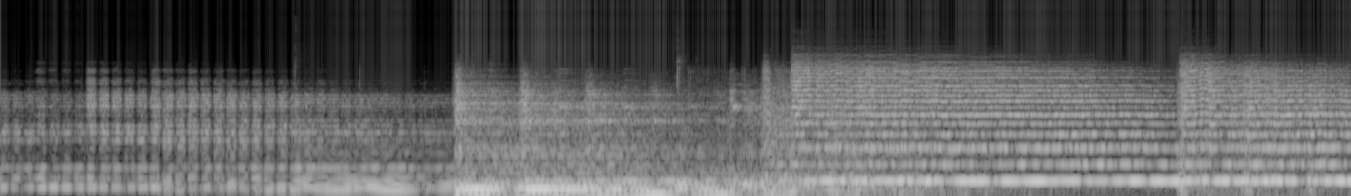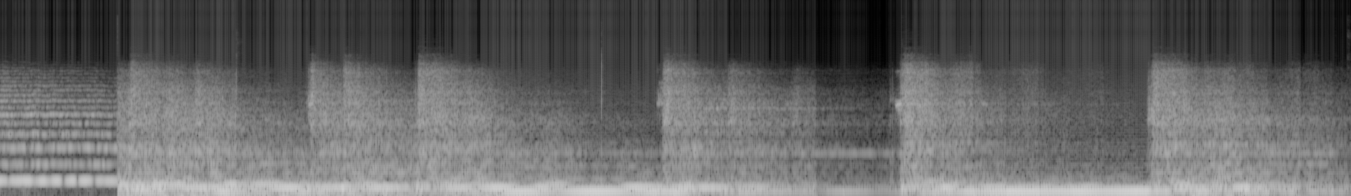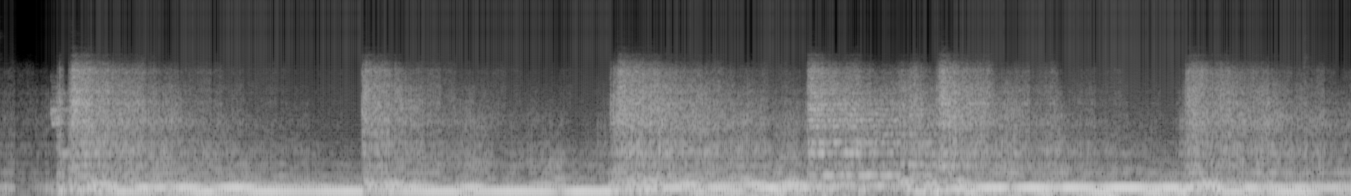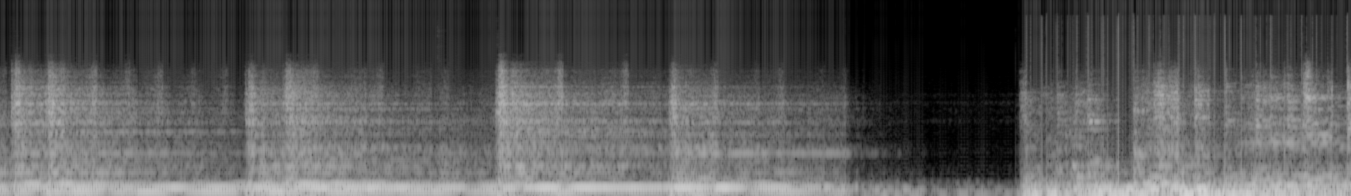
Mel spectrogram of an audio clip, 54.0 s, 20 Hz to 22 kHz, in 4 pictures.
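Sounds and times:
distorted electric guitar chords: 0.0s - 54.0s.

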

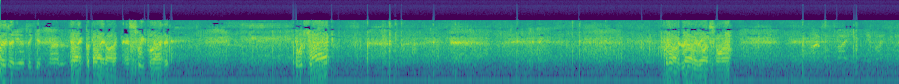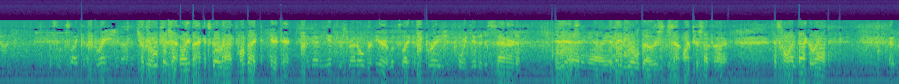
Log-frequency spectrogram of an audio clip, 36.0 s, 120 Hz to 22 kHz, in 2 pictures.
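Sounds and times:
low hum: 0.0s - 35.9s
men talking indistinctly: 0.0s - 35.9s
tape hiss: 0.0s - 35.9s.

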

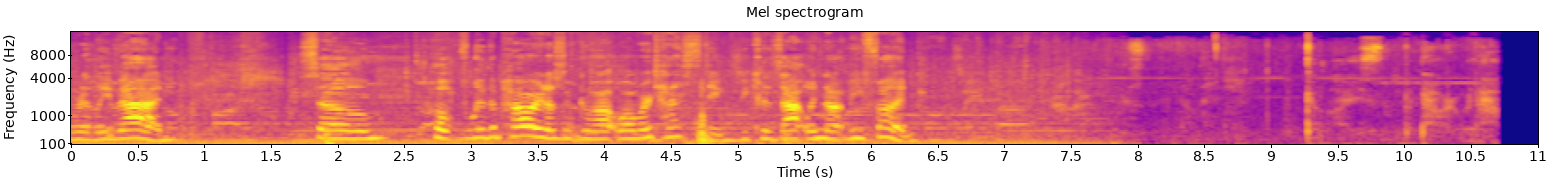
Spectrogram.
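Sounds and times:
faint whispering voices: 7.4s - 10.7s.

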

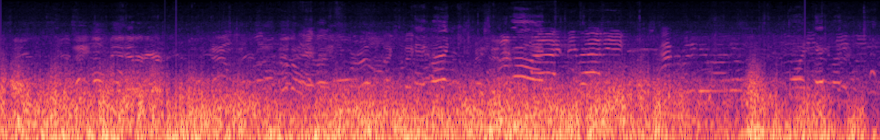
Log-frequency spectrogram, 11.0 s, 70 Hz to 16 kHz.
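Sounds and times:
wind rumbling on microphone: 0.0s - 11.0s
girls calling out and cheering: 6.2s - 11.0s.

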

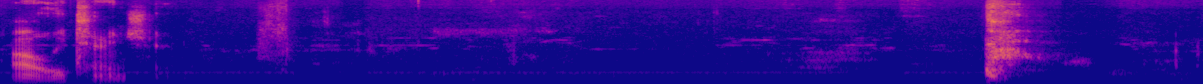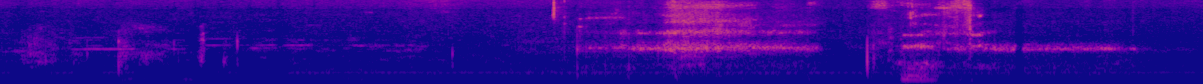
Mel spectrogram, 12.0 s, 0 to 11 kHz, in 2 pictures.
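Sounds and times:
person coughing: 5.0s - 5.4s.

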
